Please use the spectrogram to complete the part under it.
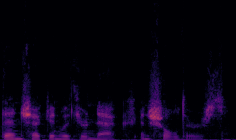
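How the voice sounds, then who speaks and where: A woman leading a guided meditation in a measured, gently instructive way, as calm spoken instruction. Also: lowish voice, rough recording.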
